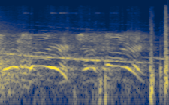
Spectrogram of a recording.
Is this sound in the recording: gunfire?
yes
